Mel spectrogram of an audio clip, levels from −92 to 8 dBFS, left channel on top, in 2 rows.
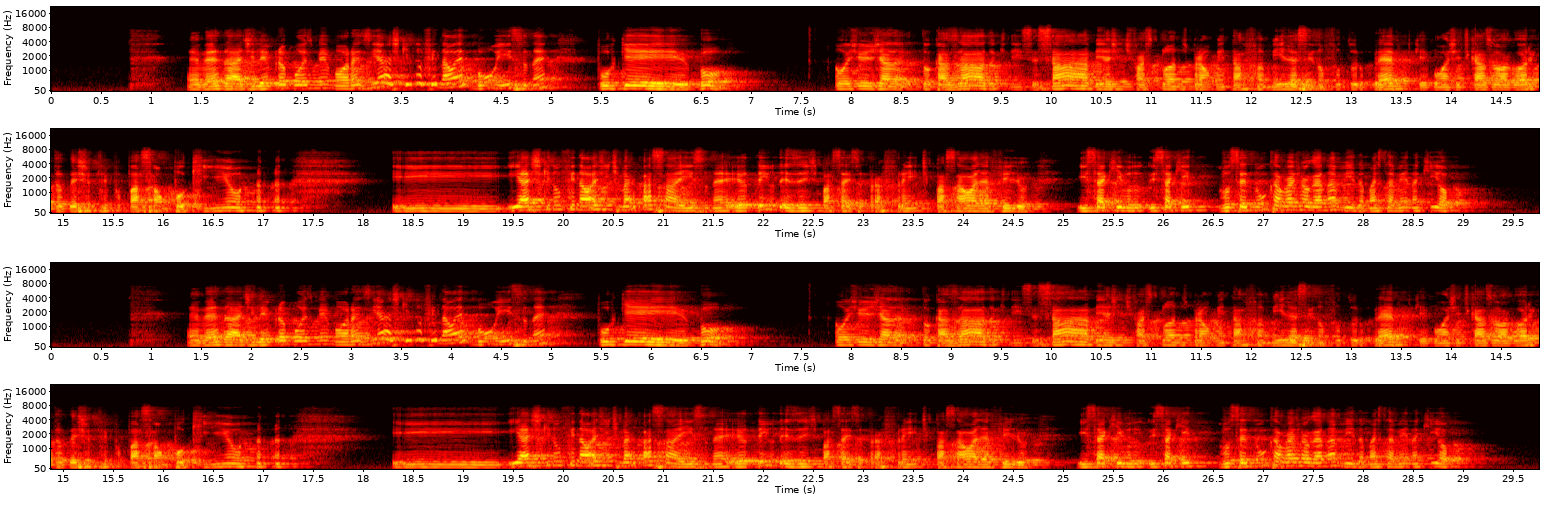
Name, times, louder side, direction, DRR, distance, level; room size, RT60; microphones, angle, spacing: voice 1, 1.4-5.0 5.5-6.7 7.8-16.8 17.3-17.8 18.3-24.7 25.2-26.3 26.6-28.8, left 2 dB, 20° left, 3 dB, 2.9 m, -28 dB
28.5 x 25.0 x 4.1 m, 0.79 s
head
